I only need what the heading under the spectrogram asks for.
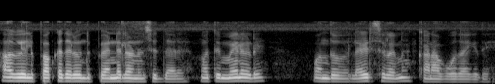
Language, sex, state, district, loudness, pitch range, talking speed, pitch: Kannada, male, Karnataka, Koppal, -19 LUFS, 140-155 Hz, 145 wpm, 150 Hz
